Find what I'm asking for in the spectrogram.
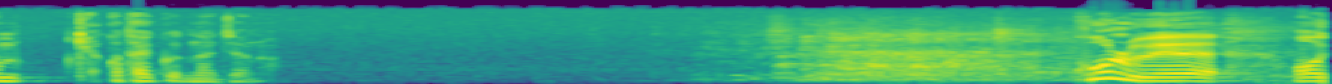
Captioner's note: audience Laughter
